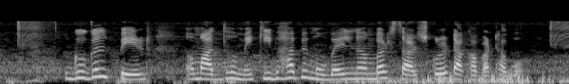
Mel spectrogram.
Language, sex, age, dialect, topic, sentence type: Bengali, female, 36-40, Standard Colloquial, banking, question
